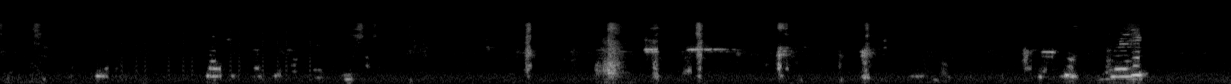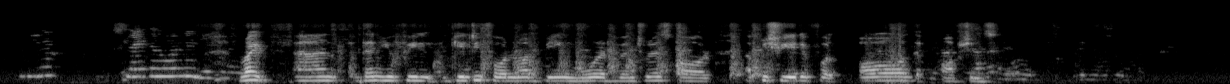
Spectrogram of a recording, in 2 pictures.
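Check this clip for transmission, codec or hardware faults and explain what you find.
One fault is present, in the opening seconds of the speech.

GSM signalling bursts, 1.21 to 3.11 s: a nearby 2G phone's signalling radio bursts are rectified by the audio circuitry, giving a galloping dit-dit-dit of short buzzes at 217 Hz. They sit well below the speech. The wideband codec sound tops out near 7.3 kHz, consistent with AMR-WB at a high rate.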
